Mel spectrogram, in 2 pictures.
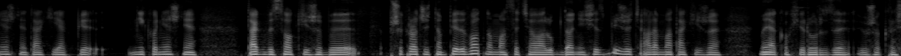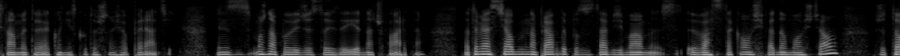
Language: Polish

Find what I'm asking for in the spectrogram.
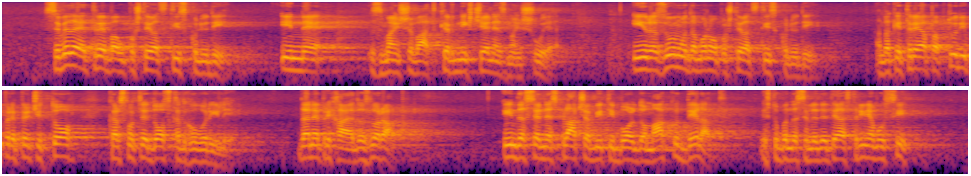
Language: Slovenian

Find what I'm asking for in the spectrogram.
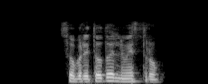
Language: Spanish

